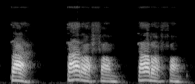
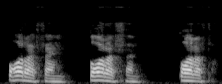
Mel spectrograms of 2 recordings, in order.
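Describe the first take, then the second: First: ته طرفم said with a thin light t instead of heavy ط; wrong pronunciation demo. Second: طرفم with a heavy, full-mouthed ط; correct pronunciation. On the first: Teacher showing students the wrong way. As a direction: deliberately mispronounce طرفم as ته-رفم, slowly. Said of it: "نادرست اگر تلفظ کنیم". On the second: Teacher modelling the right way for students. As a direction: say طرفم with a thick emphatic ط and short a. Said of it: "طرفم نه". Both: Shown as a demonstration.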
